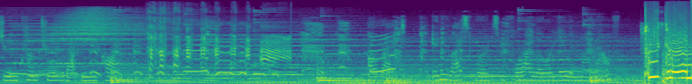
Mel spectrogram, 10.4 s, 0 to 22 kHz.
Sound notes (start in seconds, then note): 2.2 evil Laugh; 2.2 crying in sadness; 8.8 crying in sadness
